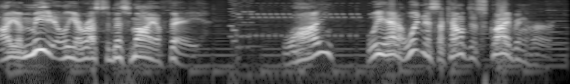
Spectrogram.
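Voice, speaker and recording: A man's voice: sits high, sing-song, moderate pace, creaky, sharp tone, breathy edge, faint music behind, heavily acted. A man voicing a bumbling, eager-to-please homicide detective in a game fandub, deferential and blustering. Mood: earnest testimony. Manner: deferential, blustering, ending sentences with "sir". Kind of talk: game fandub character acting.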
